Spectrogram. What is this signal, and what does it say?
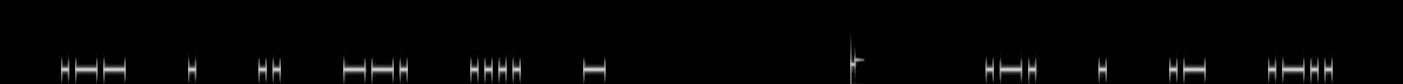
Morse code, heard as a keyed tone, about 17 wpm, spaced as for 10 wpm, 700 Hz. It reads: WEIGHT REAL
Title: 3x Character Spacing - Top 500 Words - 17wpm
